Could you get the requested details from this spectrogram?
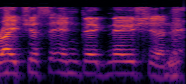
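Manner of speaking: flat, level, sassy monotone. Describing a favorite Mass Effect bit: sassy Elcor monotone. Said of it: "a really sassy Elcor and it's like".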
